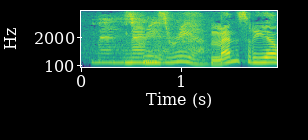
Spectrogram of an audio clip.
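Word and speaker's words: mens rea: आप इसका प्रोनाउंसिएशन एक बार सुनो। मेंसरिया मतलब होता है गिल्टी माइंड, इंटेंशन का गलत होना।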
